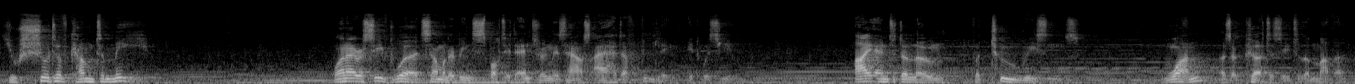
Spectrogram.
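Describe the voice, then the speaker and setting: An actor playing a stern, proud general in a video game, speaking in a grave, formal, commanding way. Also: male voice, low voice, heavily acted. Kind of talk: dramatic video game acting. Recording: reverberant hall with music.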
